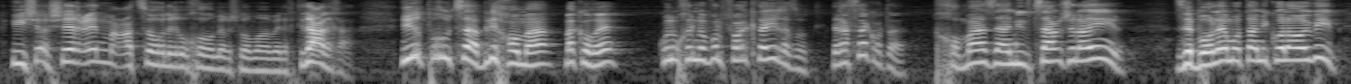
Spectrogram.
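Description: A man preaching a Torah sermon to an audience, animated, asking rhetorical questions and acting out little scenes. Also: extremely high pitch. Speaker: rabbi preacher.

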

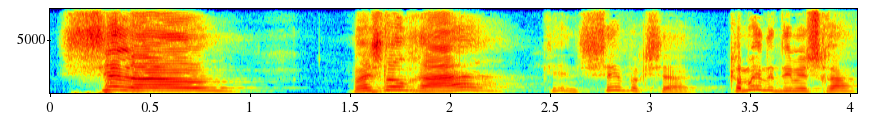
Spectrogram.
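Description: A man voicing a pushy young male apartment salesman who badgers loudly and will not let go. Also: extremely high pitch, pitched above the performer's own voice, exaggerated voice. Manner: insistent, badgering, loud.

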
